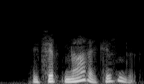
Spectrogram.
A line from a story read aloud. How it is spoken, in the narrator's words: Sir Bevier breathed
